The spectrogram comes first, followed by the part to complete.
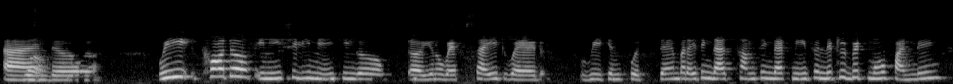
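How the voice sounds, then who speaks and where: A woman's voice: sits high, normal speed. A woman, speaking earnestly and emphatically as a guest over a bad video call connection. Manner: earnest, emphatic, repeats "absolutely". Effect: tinny, phone-like sound over a bad video call connection. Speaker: guest, foundation founder. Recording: tinny, lo-fi video call line.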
